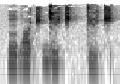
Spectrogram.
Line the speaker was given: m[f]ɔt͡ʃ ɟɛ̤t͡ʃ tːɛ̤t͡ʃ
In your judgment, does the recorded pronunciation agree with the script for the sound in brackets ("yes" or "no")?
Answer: no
